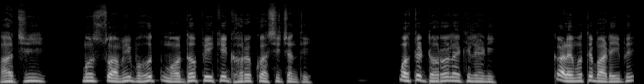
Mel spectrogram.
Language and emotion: Odia, fearful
